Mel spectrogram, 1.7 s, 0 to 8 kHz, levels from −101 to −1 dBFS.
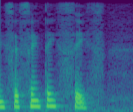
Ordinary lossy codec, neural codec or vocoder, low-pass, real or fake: none; none; 7.2 kHz; real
